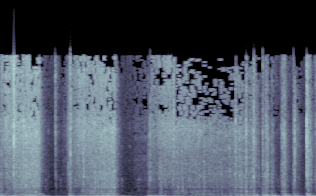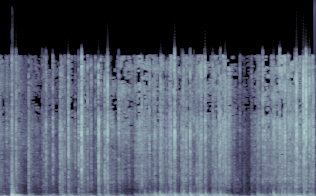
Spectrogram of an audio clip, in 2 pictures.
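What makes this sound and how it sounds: Long nails scratch fast across the base and lower sides of an inverted, hollow, empty grey wicker waste bin. The result is a dense, rough scratching and rustling with a hollow, low body resonance, broken by brief near-silent pauses around one and two seconds.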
